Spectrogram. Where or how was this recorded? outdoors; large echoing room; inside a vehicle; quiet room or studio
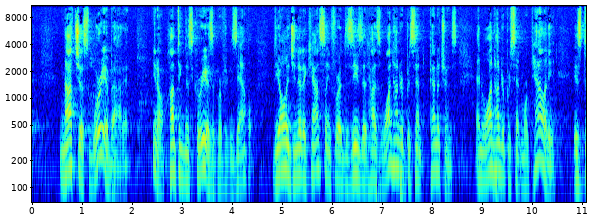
large echoing room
